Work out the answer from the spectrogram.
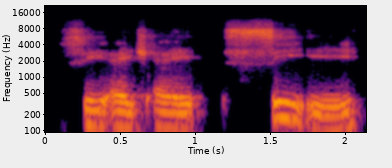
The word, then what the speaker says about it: Chace: Okay, her name is Chace, spelled with a C, Chace.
